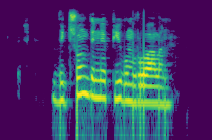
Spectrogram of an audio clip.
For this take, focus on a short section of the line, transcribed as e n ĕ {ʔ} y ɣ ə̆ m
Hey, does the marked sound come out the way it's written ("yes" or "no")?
no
